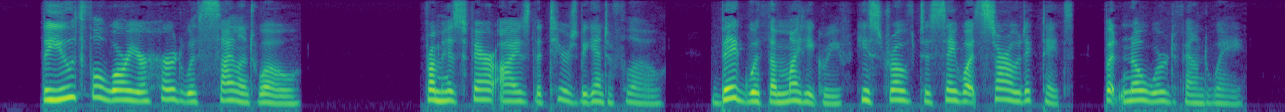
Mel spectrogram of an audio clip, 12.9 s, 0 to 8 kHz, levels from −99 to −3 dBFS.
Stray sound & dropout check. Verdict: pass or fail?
pass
